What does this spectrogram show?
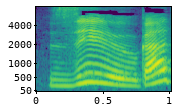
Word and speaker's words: zoo: 자, z 발음을 굉장히 어려워하는 친구들이 많아요. 그래서 한번 다시 해보겠습니다. z, z, z. 자, 이빨 윗니 아랫니를 포개고요. 그 바로 뒤에 혓바닥을 놓습니다. 그리고 바람 소리를 낼게요. s처럼 z, z, z, zoo.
